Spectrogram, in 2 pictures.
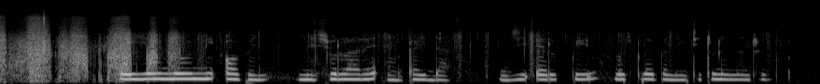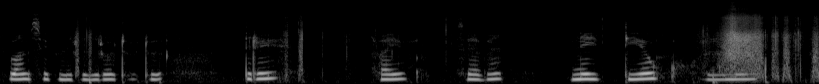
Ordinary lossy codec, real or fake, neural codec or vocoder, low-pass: none; real; none; 19.8 kHz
